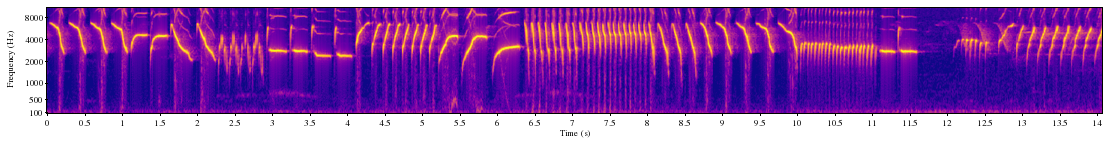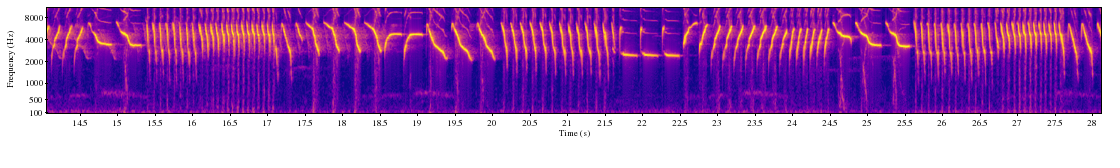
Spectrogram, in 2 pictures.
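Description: A canary sings close by in long, fast trills and chirps.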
